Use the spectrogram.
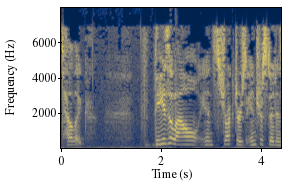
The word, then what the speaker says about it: TELIG: The most active one is Technology Enhanced Language Learning Interest Group, which is pronounced TELIG.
